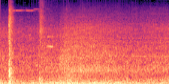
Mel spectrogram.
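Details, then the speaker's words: Diesel truck idling while the empty air tanks build pressure: two short, sharp hisses of escaping air over a low diesel idle; just the air suspension airbag venting, not a fault. "did y'all hear that that was just my airbag"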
